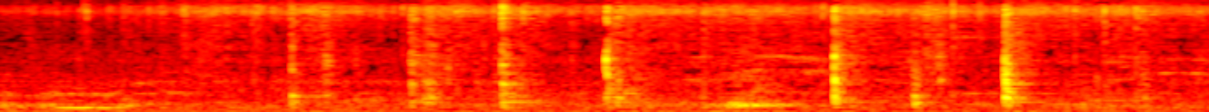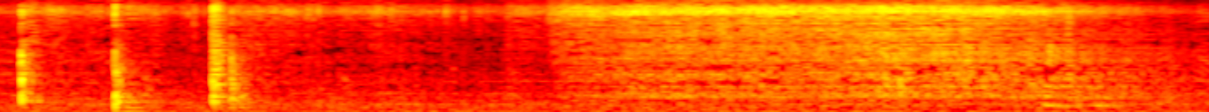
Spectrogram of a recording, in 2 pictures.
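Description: A spoon scrapes and clicks rhythmically in a pan while making mango phirni, then a loud, hissing sizzle of frying swells up and holds for several seconds before fading.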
